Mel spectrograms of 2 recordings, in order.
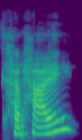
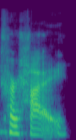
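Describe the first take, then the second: First: The middle consonant is said with a D sound. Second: The middle consonant is said without a D sound.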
